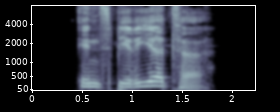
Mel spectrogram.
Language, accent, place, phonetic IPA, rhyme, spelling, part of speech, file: German, Germany, Berlin, [ɪnspiˈʁiːɐ̯tə], -iːɐ̯tə, inspirierte, adjective / verb, De-inspirierte.ogg
- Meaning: inflection of inspirieren: 1. first/third-person singular preterite 2. first/third-person singular subjunctive II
